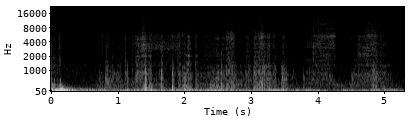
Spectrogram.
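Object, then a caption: Small cardboard box. Fingernails rub and scratch across a pink cube-shaped cardboard candle box, making a steady dry, papery scraping with brief scratchy strokes. A dull low thud sounds at the very start, and then the rubbing carries on at a quiet, even level until it fades slightly near the end.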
